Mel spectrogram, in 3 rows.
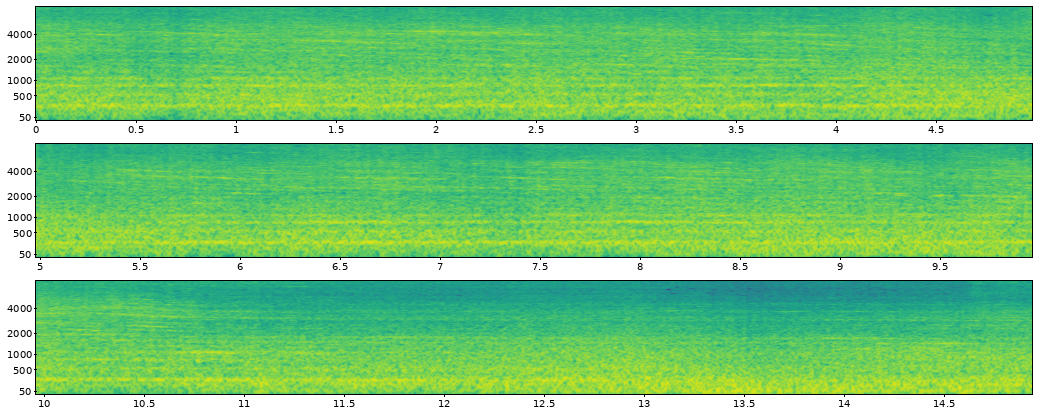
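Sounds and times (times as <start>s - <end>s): steel wheels rumbling on rail: 0.0s - 14.9s
thin wheel squealing: 0.2s - 11.0s.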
